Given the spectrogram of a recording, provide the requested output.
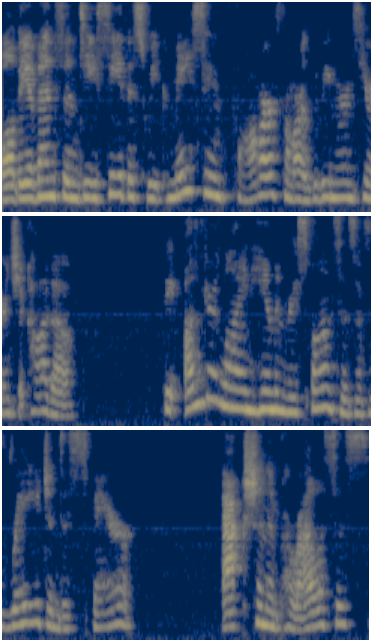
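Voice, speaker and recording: Somewhat breathy, a woman speaks with lively intonation at a fairly high pitch. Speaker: minister giving a sermon. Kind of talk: sermon delivered to a congregation.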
